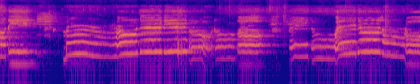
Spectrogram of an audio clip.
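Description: A woman singing Hmong kwv txhiaj, traditional sung poetry, unaccompanied: short high phrases that slide and waver in pitch, each about a second or two long, with brief breaths between.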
